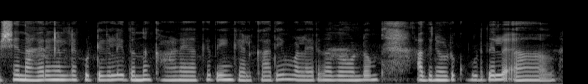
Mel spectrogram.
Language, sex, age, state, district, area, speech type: Malayalam, female, 30-45, Kerala, Thiruvananthapuram, urban, spontaneous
